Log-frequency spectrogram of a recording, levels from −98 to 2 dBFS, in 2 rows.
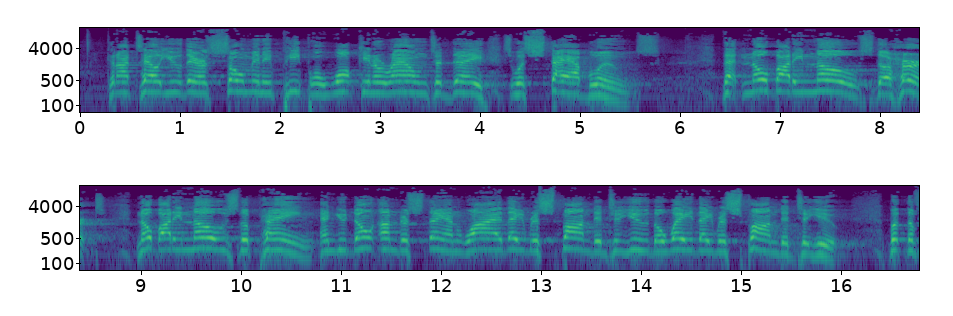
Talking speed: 145 wpm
